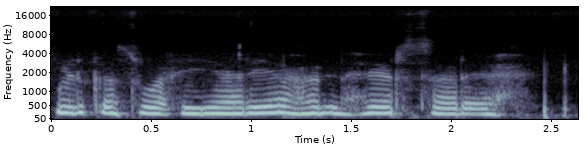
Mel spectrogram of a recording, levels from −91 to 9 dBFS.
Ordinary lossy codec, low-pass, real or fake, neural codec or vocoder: none; 19.8 kHz; fake; vocoder, 44.1 kHz, 128 mel bands every 256 samples, BigVGAN v2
